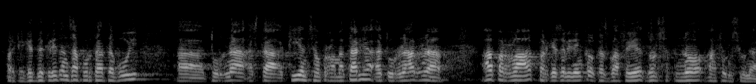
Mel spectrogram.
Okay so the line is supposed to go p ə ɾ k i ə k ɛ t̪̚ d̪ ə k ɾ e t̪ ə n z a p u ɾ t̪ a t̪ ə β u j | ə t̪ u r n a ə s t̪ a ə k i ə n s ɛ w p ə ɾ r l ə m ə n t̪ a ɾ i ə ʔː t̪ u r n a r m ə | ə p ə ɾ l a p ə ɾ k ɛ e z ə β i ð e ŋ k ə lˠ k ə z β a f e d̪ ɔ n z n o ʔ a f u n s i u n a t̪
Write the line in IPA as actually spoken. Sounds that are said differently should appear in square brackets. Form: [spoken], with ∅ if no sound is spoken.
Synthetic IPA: p ə ɾ k [ɛ] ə k ɛ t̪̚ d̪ ə k ɾ e t̪ ə n z a p u ɾ t̪ a t̪ ə β u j | ə t̪ u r n a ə s t̪ a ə k i ə n s ɛ w p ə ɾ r l ə m ə n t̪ a ɾ i ə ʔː t̪ u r n a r [n] ə | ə p ə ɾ l a p ə ɾ k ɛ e z ə β i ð e ŋ k ə lˠ k ə z β a f e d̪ ɔ n z n o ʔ a f u n s i u n a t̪

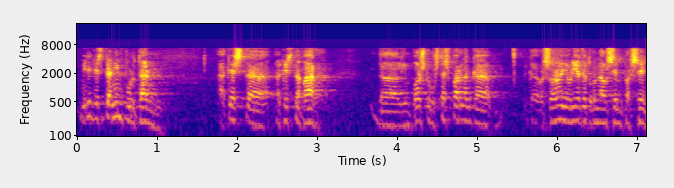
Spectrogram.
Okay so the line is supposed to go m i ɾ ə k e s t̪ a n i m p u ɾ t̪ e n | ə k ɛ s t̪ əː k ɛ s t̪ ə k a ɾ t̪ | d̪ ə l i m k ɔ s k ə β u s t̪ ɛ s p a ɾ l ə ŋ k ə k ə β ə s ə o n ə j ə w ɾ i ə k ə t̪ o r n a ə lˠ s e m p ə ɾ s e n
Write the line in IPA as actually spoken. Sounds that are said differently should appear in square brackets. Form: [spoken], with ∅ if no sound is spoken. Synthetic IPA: m i ɾ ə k e s t̪ a n i m p u ɾ t̪ [a] n | ə k ɛ s t̪ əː k ɛ s t̪ ə [p] a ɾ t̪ | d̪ ə l i m [p] ɔ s k ə β u s t̪ ɛ s p a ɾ l ə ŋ k ə k ə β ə s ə o n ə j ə w ɾ i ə k ə t̪ [u] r n a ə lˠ s e m p ə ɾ s e n

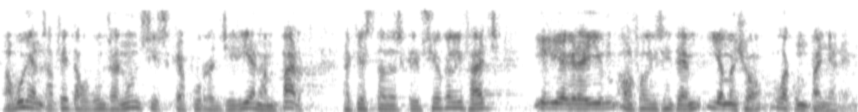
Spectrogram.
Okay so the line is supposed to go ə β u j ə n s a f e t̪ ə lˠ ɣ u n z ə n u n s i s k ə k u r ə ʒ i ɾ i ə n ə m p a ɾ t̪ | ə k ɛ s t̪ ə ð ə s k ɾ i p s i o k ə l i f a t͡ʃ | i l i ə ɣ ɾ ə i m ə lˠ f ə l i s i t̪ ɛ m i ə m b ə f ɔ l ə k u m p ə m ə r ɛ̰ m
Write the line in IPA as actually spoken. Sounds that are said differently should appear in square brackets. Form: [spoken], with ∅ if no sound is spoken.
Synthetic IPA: ə β u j ə n [z] a f e t̪ ə lˠ ɣ u n z ə n u n s i s k ə k u r ə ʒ i ɾ i ə n ə m p a ɾ t̪ | ə k ɛ s t̪ ə ð ə s k ɾ i p s i o k ə l i f a t͡ʃ | i l i ə ɣ ɾ ə i m ə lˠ f ə l i s i t̪ ɛ m i ə m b ə [ʃ] ɔ l ə k u m p ə [ɲ] ə [ɾ] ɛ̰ m

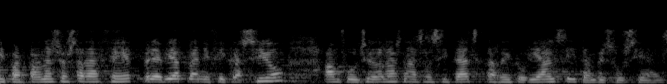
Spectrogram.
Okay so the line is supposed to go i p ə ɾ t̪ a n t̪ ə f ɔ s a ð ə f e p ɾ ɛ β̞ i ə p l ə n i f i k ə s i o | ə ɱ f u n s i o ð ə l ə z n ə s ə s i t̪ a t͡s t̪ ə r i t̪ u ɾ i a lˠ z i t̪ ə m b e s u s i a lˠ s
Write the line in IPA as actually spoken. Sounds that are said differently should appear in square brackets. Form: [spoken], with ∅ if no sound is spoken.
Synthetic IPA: i p ə ɾ t̪ a n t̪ ə [ʃ] ɔ s a ð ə f e p ɾ ɛ β̞ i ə p l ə n i f i k ə s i o | ə ɱ f u n s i o ð ə l ə z n ə s ə s i t̪ a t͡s t̪ ə r i t̪ u ɾ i a lˠ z i t̪ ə m b e s u s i a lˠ s

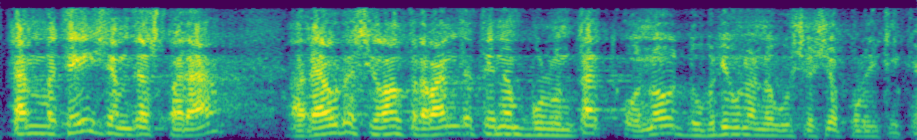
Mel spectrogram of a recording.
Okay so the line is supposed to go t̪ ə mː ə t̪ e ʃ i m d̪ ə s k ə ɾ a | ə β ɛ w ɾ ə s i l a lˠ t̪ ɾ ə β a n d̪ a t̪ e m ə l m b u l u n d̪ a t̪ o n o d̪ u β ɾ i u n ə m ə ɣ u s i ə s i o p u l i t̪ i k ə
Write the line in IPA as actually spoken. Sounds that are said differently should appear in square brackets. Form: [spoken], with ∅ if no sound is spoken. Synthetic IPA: t̪ [a] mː ə t̪ e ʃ [ɛ] m d̪ ə s [p] ə ɾ a | ə β ɛ w ɾ ə s i l a lˠ t̪ ɾ ə β a n d̪ [ə] t̪ e [n] ə [∅] m b u l u n [t̪] a t̪ o n o d̪ u β ɾ i u n ə [n] ə ɣ u s i ə s i o p u l i t̪ i k ə

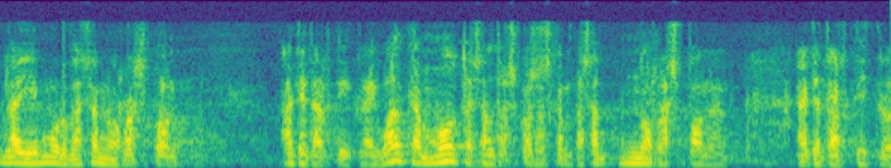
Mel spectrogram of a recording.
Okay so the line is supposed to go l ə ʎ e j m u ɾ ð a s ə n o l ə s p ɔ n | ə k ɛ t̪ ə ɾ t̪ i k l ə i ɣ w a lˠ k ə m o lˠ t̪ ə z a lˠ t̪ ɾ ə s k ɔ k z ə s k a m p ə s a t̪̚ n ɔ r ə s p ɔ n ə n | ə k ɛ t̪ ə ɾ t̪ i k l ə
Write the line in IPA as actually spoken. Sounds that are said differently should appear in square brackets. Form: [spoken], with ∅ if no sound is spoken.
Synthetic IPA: l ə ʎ e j m u ɾ ð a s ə n o [r] ə s p ɔ n | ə k ɛ t̪ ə ɾ t̪ i k l ə i ɣ w a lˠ k ə m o lˠ t̪ ə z a lˠ t̪ ɾ ə s k ɔ [∅] z ə s k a m p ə s a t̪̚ n [o] r ə s p ɔ n ə n | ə k ɛ t̪ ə ɾ t̪ i k l ə

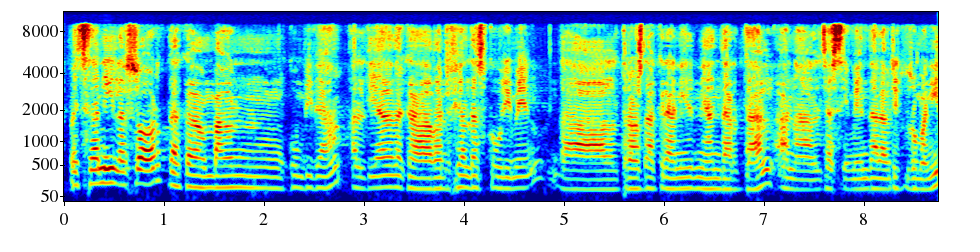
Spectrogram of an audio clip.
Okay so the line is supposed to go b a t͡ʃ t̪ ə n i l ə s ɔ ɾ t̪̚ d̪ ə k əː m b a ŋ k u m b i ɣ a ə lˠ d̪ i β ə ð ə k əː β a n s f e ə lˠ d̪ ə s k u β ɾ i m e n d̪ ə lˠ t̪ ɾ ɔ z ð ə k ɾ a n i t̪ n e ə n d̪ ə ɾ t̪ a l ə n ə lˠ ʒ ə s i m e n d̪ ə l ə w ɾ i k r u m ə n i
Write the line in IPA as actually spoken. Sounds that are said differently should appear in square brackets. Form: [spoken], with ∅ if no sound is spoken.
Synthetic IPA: b a t͡ʃ t̪ ə n i l ə s ɔ ɾ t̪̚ d̪ ə k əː m b a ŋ k u m b i [ð] a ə lˠ d̪ i [∅] ə ð ə k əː β a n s f e ə lˠ d̪ ə s k u β ɾ i m e n d̪ ə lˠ t̪ ɾ ɔ z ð ə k ɾ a n i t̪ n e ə n d̪ ə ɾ t̪ a l ə n ə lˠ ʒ ə s i m e n d̪ ə l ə [β] ɾ i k r u m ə n i

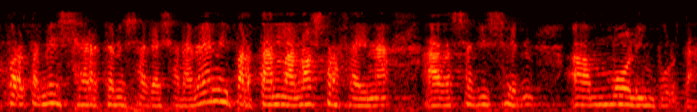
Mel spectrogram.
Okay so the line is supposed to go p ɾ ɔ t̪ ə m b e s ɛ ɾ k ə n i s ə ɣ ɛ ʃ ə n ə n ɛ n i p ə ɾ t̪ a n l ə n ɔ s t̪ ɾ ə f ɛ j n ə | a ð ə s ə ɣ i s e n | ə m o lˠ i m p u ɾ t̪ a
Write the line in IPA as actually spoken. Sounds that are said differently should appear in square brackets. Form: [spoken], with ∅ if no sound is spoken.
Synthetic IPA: p ɾ ɔ t̪ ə m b e s ɛ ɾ k ə n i s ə ɣ ɛ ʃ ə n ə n ɛ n i p ə ɾ t̪ a n l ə n ɔ s t̪ ɾ ə f ɛ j n ə | a ð ə s ə ɣ i s e n | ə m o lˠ i m p u ɾ t̪ a

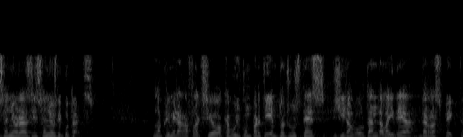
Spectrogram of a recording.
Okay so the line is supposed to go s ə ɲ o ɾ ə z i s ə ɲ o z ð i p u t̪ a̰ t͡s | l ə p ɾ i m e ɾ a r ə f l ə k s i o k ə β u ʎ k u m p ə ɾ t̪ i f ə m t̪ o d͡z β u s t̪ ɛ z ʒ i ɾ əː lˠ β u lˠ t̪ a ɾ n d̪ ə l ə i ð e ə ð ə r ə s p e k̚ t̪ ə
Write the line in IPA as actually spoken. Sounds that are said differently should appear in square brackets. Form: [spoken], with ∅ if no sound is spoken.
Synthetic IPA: s ə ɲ o ɾ ə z i s ə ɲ o z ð i p u t̪ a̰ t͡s | l ə p ɾ i m e ɾ [ə] r ə f l ə k s i o k ə β u ʎ k u m p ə ɾ t̪ i [∅] ə m t̪ o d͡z β u s t̪ ɛ z ʒ i ɾ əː lˠ β u lˠ t̪ a [∅] n d̪ ə l ə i ð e ə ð ə r ə s p e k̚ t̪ ə

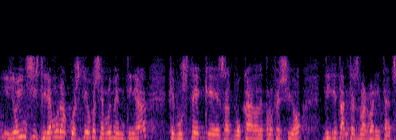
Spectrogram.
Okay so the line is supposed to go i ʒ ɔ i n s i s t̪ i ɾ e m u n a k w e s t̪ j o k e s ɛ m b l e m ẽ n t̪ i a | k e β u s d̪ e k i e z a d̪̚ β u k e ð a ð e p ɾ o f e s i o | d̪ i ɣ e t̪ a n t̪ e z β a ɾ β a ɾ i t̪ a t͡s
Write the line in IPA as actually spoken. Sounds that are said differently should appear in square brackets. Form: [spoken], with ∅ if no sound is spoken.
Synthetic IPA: i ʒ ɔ i n s i s t̪ i ɾ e m u n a k w e s t̪ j o k e s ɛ m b l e m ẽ n t̪ i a | k e β u s [t̪] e k [e] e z a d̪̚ β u k [a] ð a ð e p ɾ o f e s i o | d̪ i ɣ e t̪ a n t̪ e z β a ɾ β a ɾ i t̪ a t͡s

